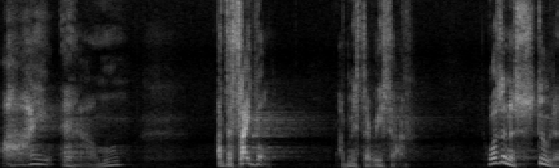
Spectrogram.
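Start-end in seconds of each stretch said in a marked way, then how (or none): 0.0-4.0 terrible put-on Japanese accent, soft and very slow. Retelling what a caller said on the phone, in a terrible Japanese accent. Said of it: "this is a terrible Japanese accent".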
